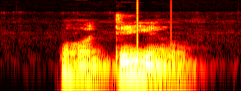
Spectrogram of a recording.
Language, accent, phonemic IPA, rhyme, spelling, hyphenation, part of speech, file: English, Southern England, /ɔːˈdiːl/, -iːl, ordeal, or‧deal, noun, LL-Q1860 (eng)-ordeal.wav
- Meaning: 1. A trial in which the accused was subjected to a dangerous test (such as ducking in water), divine authority deciding the guilt of the accused 2. A painful or trying experience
